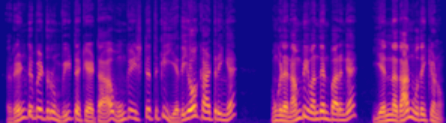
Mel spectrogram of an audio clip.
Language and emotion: Tamil, angry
